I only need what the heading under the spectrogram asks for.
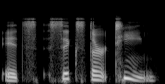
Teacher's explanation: if it's time then you do stress the teen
